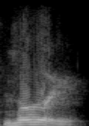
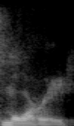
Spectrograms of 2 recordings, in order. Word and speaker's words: Maury: they miss pronounce it murray often yeah it's funny more more i always tell people mori like povich and maury povich just canceled his you know 30-year run show so i i don't know what i'm going to tell the next generation to tell them how to pronounce my name but yeah it's it's maury yeah maury okay god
